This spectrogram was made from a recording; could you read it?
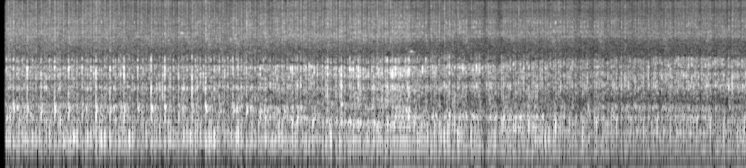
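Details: Cold morning start with rough idle: choppy, uneven, loping beat about two per second with no settled rhythm; owner says it sounded like cams.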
